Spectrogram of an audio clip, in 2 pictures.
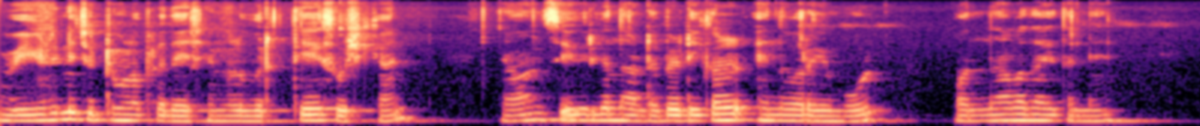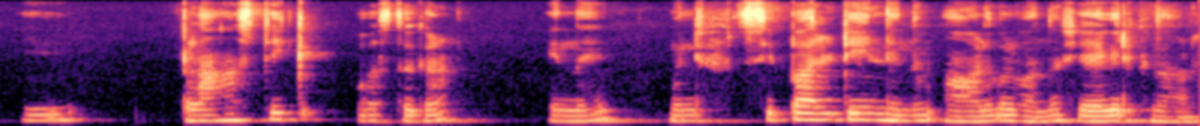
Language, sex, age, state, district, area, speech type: Malayalam, male, 18-30, Kerala, Kannur, urban, spontaneous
